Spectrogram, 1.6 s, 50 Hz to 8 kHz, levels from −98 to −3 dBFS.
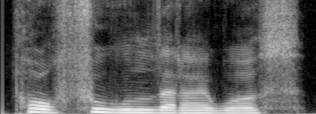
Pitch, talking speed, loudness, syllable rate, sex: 185 Hz, 190 wpm, -15 LUFS, 3.5 syllables/s, female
